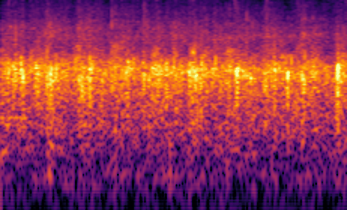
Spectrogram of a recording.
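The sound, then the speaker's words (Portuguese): A church audience claps loudly and steadily, applauding the Lord, a dense, continuous wash of many hands applauding at once with no voices standing out. “Pode aplaudir ao Senhor bem forte.”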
